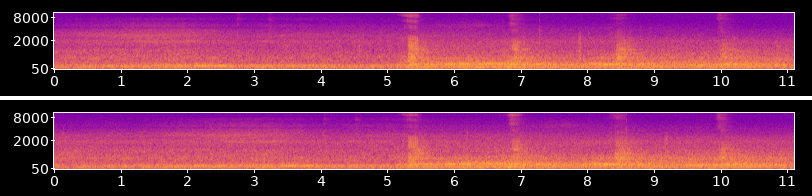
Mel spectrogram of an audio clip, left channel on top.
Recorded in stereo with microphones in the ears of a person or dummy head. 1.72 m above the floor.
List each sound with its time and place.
5.1 s footsteps: 20° left (ahead or behind), 2 m; by 11.0 s 30° right (ahead or behind), 5 m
